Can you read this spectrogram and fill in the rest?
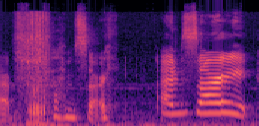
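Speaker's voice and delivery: ordinary talk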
